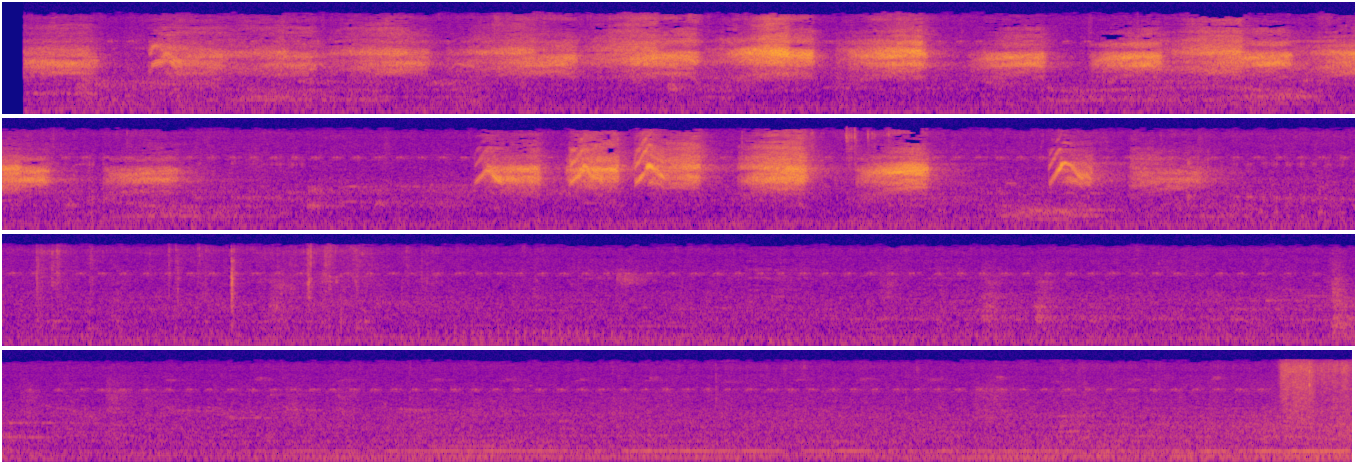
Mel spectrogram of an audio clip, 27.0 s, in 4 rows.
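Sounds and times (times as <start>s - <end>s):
bird calling: 9.1s - 13.4s.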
